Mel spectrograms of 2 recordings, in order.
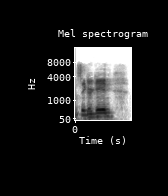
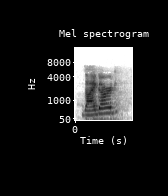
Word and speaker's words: Zygarde: I call it Zygarde. – Zygarde? – There you go. – I always called it Zygarde, too. – I call it Zygarde because there's two G's. And I'm like, Zygarde.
